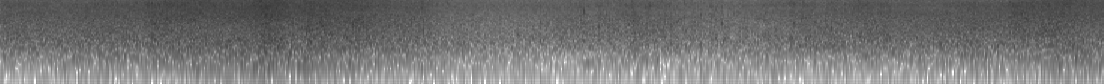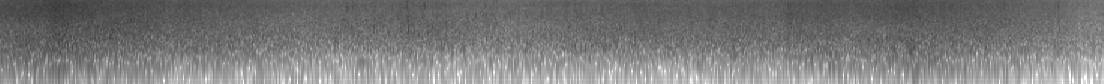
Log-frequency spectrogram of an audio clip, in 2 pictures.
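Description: Rushing sound of ocean waves, each swell building and falling away about every eight or nine seconds, fading out at the end.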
